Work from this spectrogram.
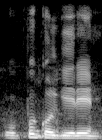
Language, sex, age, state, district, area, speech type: Tamil, male, 18-30, Tamil Nadu, Cuddalore, rural, read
